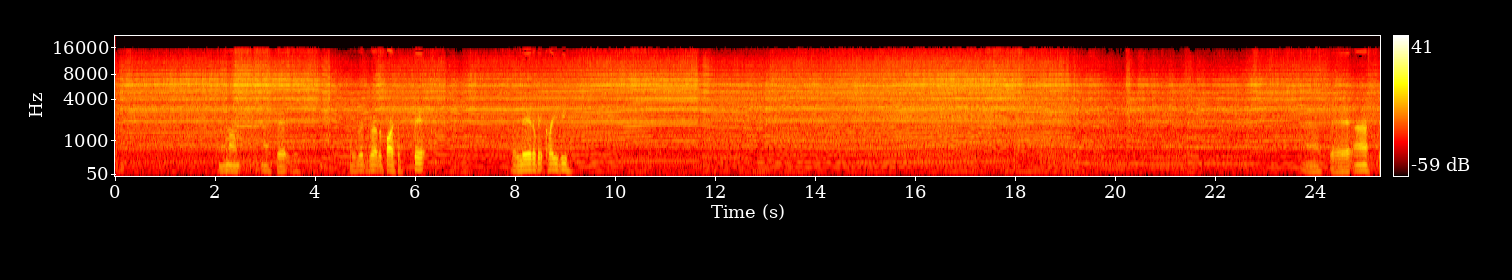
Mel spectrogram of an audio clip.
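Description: A racing motorcycle engine screams at high revs.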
